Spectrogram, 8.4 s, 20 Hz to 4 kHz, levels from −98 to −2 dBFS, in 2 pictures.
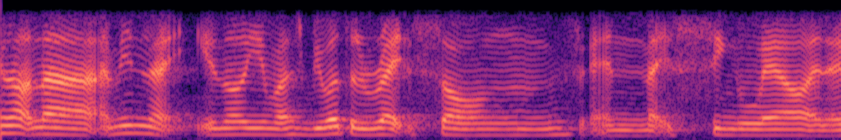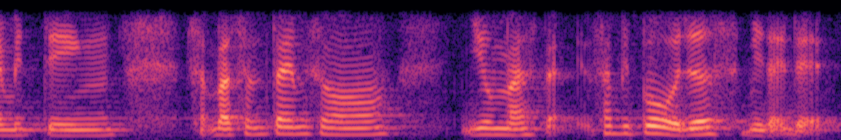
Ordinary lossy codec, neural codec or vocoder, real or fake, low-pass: none; none; real; 3.6 kHz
